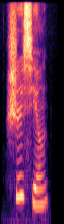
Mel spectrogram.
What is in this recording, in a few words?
"施行", Chinese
